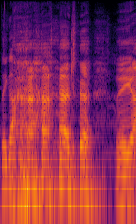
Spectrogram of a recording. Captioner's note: laughs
